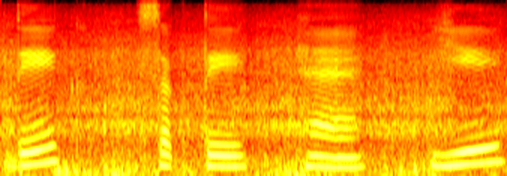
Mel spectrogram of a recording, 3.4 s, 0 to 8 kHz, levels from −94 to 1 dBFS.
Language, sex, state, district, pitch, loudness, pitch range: Hindi, female, Chandigarh, Chandigarh, 185 Hz, -15 LUFS, 170-215 Hz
